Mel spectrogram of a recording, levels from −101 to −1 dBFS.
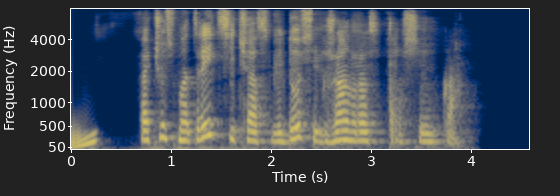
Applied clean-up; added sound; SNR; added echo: neural mask model Resemble Enhance denoiser.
